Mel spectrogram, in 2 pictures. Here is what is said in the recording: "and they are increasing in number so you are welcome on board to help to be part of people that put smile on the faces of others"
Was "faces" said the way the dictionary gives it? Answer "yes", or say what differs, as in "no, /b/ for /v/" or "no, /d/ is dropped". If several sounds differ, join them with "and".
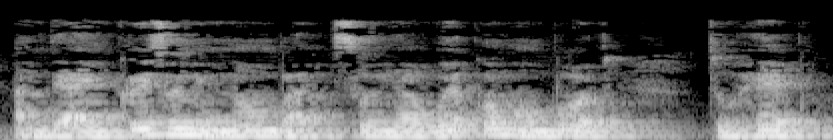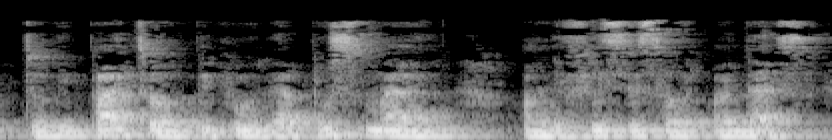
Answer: no, /s/ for /z/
